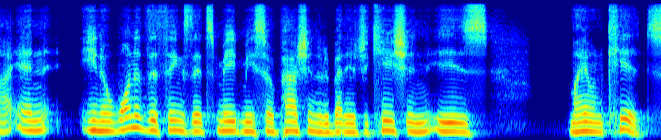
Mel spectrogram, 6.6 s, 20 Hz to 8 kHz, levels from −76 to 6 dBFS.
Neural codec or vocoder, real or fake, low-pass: codec, 24 kHz, 0.5 kbps, DualCodec; fake; 7.2 kHz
